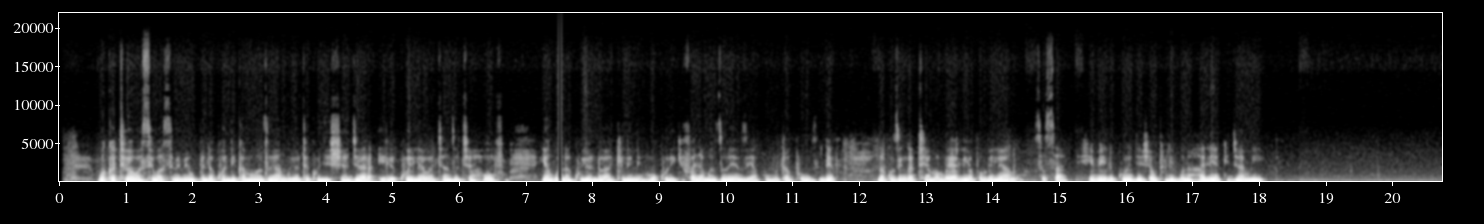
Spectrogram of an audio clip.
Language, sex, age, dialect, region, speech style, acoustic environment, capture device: Swahili, female, 18-24, Kenya - Mombasa, Kenya, happy, silence, mobile / Linux / Chrome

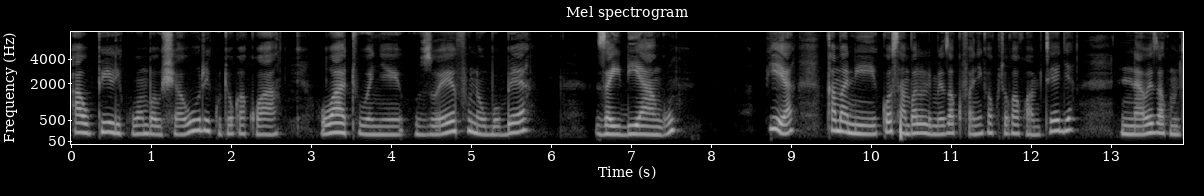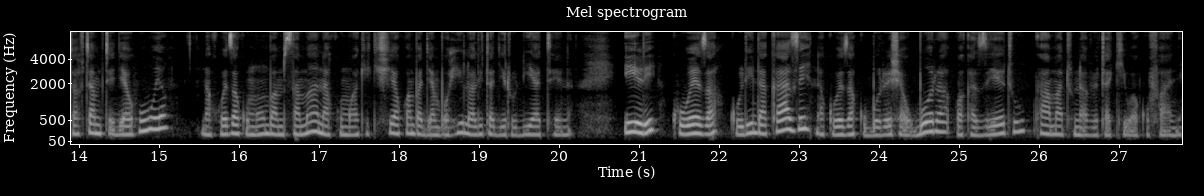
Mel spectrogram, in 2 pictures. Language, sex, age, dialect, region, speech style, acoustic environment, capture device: Swahili, female, 25-34, Kenya - Nairobi Sheng-influenced, Kenya, nervous; focused, silence, mobile / Linux / Chrome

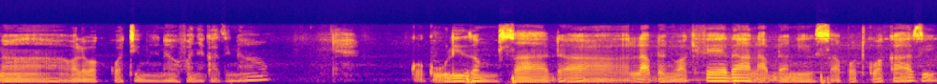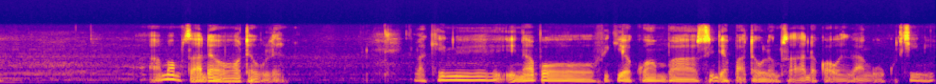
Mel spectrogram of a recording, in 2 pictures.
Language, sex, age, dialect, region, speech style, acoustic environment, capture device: Swahili, male, 45-54, Kenya - Mombasa, Kenya, happy, people talking; music; traffic, mobile / Linux / Chrome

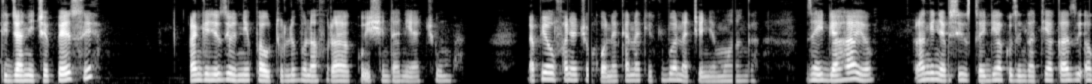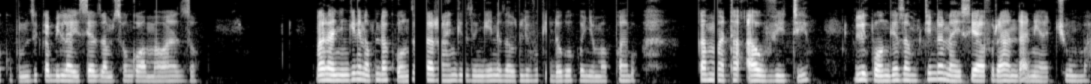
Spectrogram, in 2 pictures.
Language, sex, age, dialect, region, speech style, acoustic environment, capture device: Swahili, female, 18-24, Kenya - Nairobi Sheng-influenced, Kenya, happy, silence, mobile / Linux / Chrome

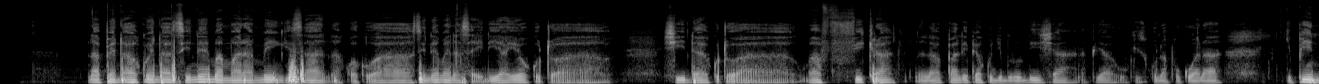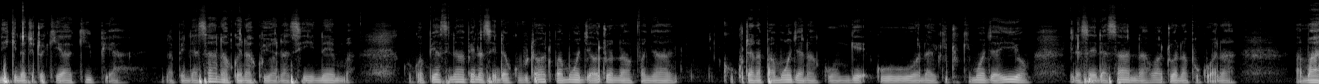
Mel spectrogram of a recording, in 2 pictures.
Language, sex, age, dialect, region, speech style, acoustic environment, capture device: Swahili, male, 18-24, Kenya - Mombasa, Kenya, relaxed, silence, mobile / Linux / Chrome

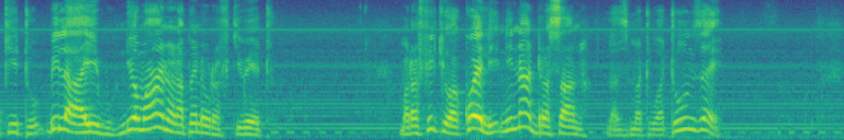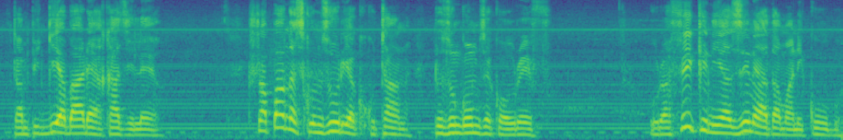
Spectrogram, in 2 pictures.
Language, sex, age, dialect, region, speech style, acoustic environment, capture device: Swahili, male, 25-34, Kenya - Nairobi Sheng-influenced, Kenya, focused, nature, desktop / Windows / Chrome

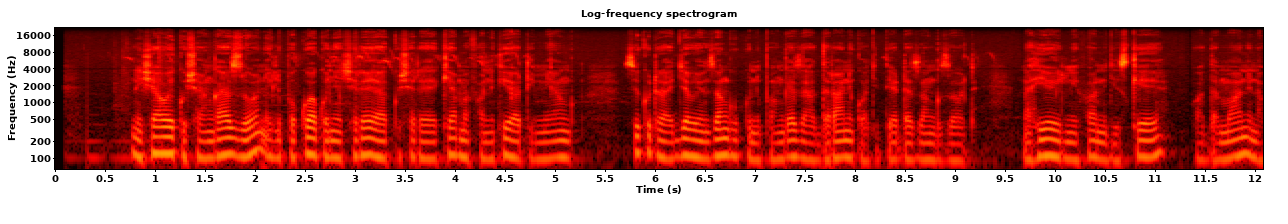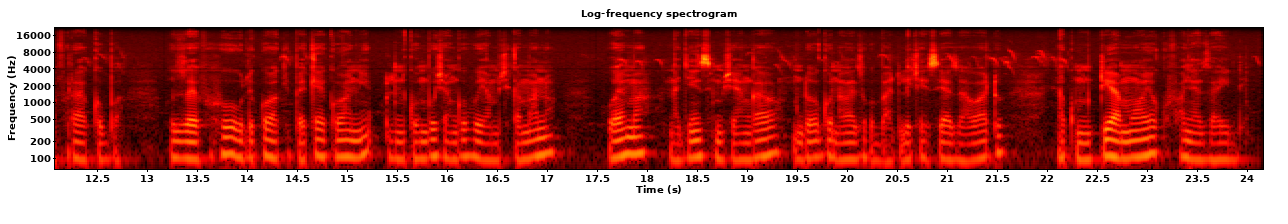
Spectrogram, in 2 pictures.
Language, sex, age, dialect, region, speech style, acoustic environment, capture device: Swahili, male, 25-34, Kenya - Nairobi Sheng-influenced, Kenya, relaxed, nature, mobile / Linux / Chrome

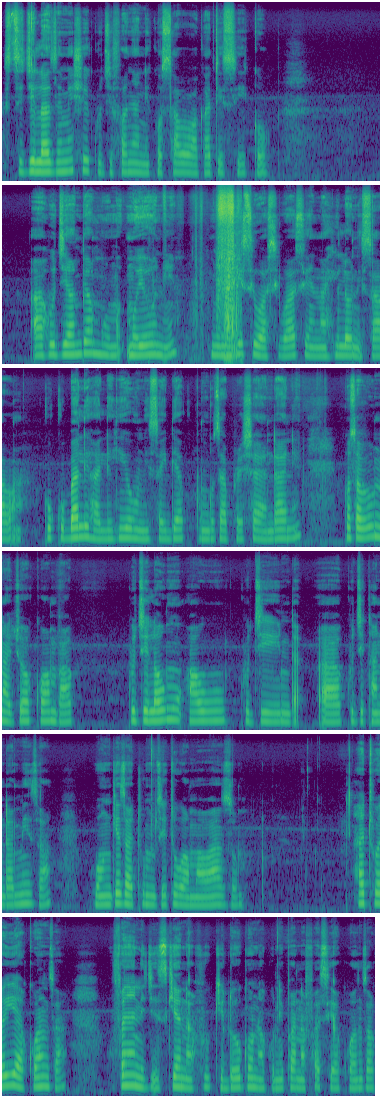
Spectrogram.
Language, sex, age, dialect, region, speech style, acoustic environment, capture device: Swahili, female, 25-34, Kenya - Mombasa, Kenya, focused, silence, mobile / Linux / Chrome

